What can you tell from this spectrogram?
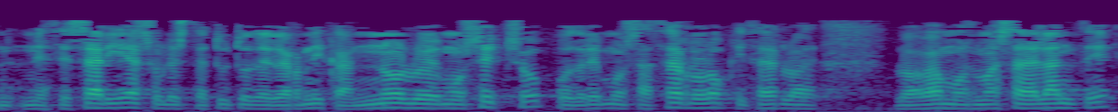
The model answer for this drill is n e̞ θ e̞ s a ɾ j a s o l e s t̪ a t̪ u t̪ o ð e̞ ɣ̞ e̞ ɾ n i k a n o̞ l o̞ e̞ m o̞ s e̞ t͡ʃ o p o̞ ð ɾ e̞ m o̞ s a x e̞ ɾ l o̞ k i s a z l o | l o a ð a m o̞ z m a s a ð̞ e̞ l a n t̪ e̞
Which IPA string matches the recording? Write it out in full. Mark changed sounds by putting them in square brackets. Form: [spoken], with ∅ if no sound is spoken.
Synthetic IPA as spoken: n e̞ θ e̞ s a ɾ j a s o l e s t̪ a t̪ u t̪ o ð e̞ ɣ̞ e̞ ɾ n i k a n o̞ l o̞ e̞ m o̞ s e̞ t͡ʃ o p o̞ ð ɾ e̞ m o̞ s a [θ] e̞ ɾ l o̞ k i [θ] a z l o | l o a [ɣ] a m o̞ z m a s a ð̞ e̞ l a n t̪ e̞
